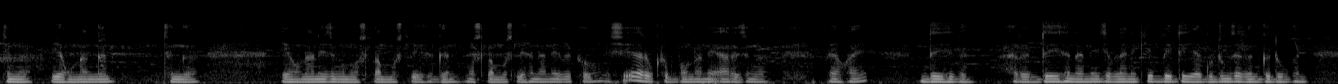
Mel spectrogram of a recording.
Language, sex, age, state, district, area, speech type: Bodo, male, 30-45, Assam, Udalguri, urban, spontaneous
